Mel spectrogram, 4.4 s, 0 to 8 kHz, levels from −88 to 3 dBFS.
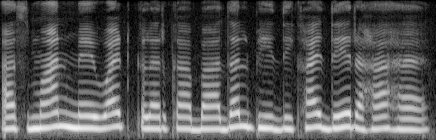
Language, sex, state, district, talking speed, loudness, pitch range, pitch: Hindi, female, Jharkhand, Palamu, 150 wpm, -11 LUFS, 245-270 Hz, 250 Hz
